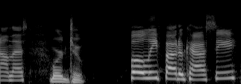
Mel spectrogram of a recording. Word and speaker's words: Fatukasi: this word to fif fatukasi is that how you pronounce his last name f fasi yes okay um he visited with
